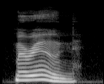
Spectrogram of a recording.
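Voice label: "maroon", English, female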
